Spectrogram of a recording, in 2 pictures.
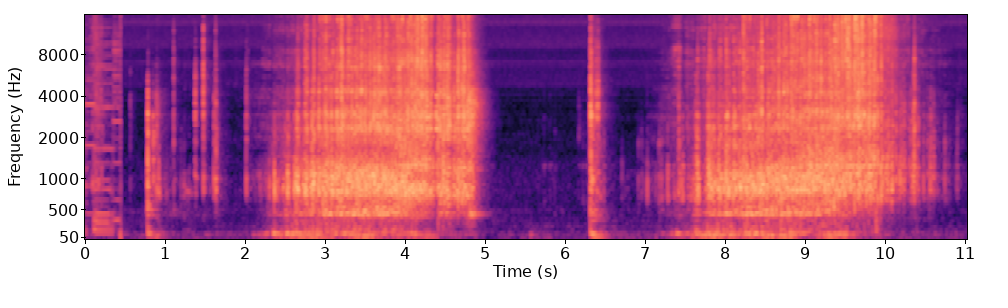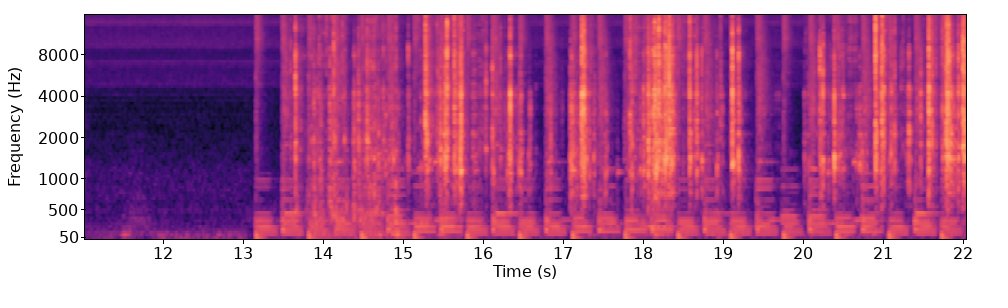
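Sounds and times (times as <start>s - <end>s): toy truck mechanism whirring: 1.4s - 5.1s, 6.9s - 10.9s, 13.6s - 19.4s, 20.0s - 22.0s.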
